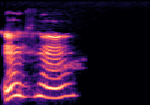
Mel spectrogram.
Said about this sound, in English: I don't know why I'm yawning so much.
